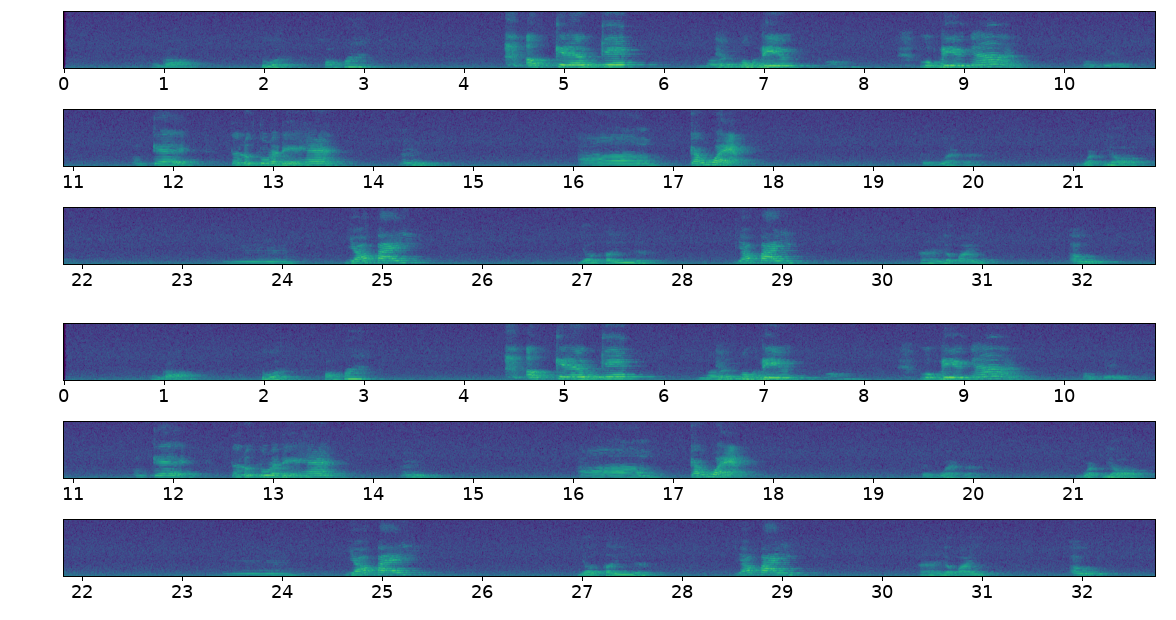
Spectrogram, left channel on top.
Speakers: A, on the right; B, on the left.
A: không có thua khó quá
B: ok
A: mới
B: ok
A: mới
B: một
A: mới
B: điều
A: vô mình thấy khó
B: một điều nhá
A: ok
B: ok tới lượt
A: vậy thì
B: tôi
A: bà
B: ra đề
A: nói trước
B: ha
A: đi
B: ừ à, cá quạt
A: cái quạt à quạt gió
B: Ừm, gió bay
A: gió tây á
B: gió bay
A: à gió bay
B: ừ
